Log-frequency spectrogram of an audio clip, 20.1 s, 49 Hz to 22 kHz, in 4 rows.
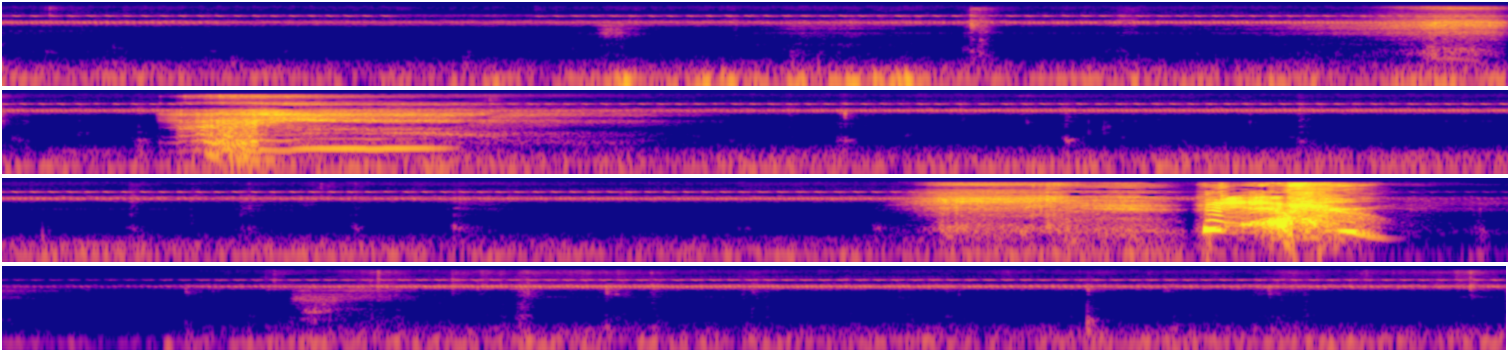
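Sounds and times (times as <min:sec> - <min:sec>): insect chirring: 0:00.0 - 0:14.0
person sneezing: 0:05.6 - 0:06.7, 0:13.1 - 0:14.7.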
